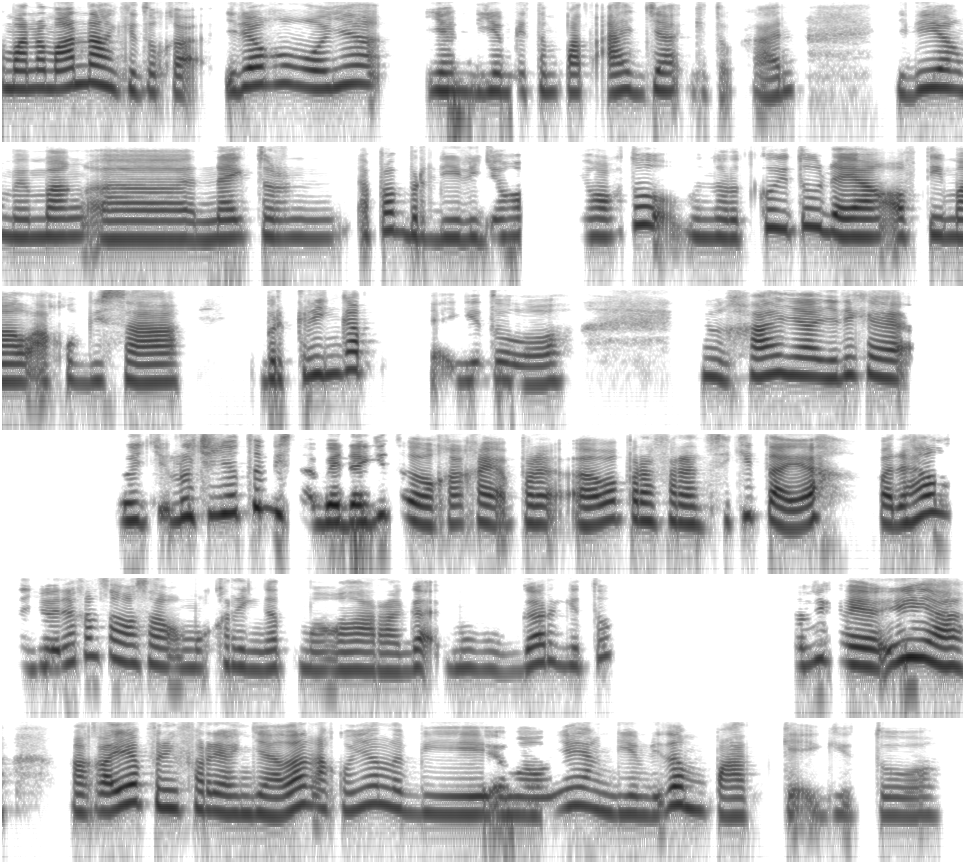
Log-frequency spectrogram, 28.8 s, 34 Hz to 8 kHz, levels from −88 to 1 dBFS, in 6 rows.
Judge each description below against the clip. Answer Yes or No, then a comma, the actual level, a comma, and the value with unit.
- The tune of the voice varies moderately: Yes, average, 3.6 semitones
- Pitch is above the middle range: Yes, high, 245 Hz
